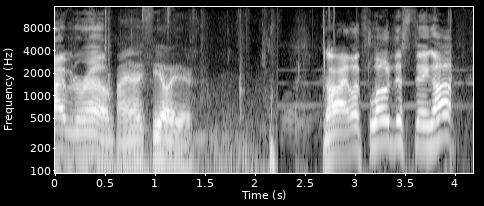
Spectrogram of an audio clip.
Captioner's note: car beeping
